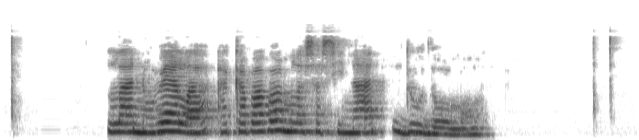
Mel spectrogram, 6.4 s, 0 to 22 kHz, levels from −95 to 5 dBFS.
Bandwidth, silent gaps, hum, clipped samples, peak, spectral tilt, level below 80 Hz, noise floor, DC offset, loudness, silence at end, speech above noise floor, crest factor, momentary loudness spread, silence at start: 7.8 kHz; none; none; under 0.1%; -2 dBFS; -5 dB/octave; -70 dBFS; -87 dBFS; under 0.1%; -19 LUFS; 1.5 s; 69 dB; 18 dB; 10 LU; 1.1 s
